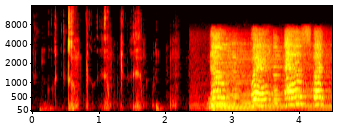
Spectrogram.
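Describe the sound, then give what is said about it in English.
Crunchy chewing of someone comfort eating, with irregular bites and wet mouth sounds for a couple of seconds, before loud music abruptly takes over. “This chewing you're hearing.”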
